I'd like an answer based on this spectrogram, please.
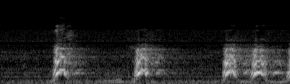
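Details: Standard Poodle barking outside a pen while play-fighting with another dog, near a mother playing with her six-week-old pups; short sharp barks, two spaced singles then a quick pair.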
